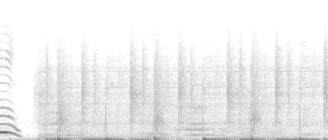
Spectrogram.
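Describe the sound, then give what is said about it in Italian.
A long electronic music build-up: a steady pulsing beat about twice a second over a droning bass and bright, hissy synth layers, loud, with no voices. “sentite con noi questo drop lunghissimo? Scusate, build up lunghissimo, vergogna.”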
